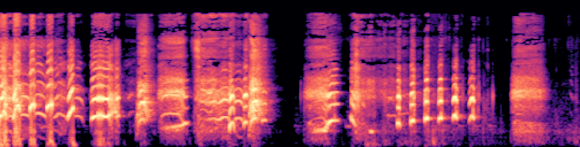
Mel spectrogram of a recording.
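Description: A dog barks excitedly in quick bursts of sharp, close yips, pausing and starting again, mixed with a person's laughter.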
